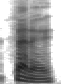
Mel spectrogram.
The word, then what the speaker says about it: Fede: Freddy Alvarez. There we go. Say his name again. The first name. What? Freddy? It's Fede.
